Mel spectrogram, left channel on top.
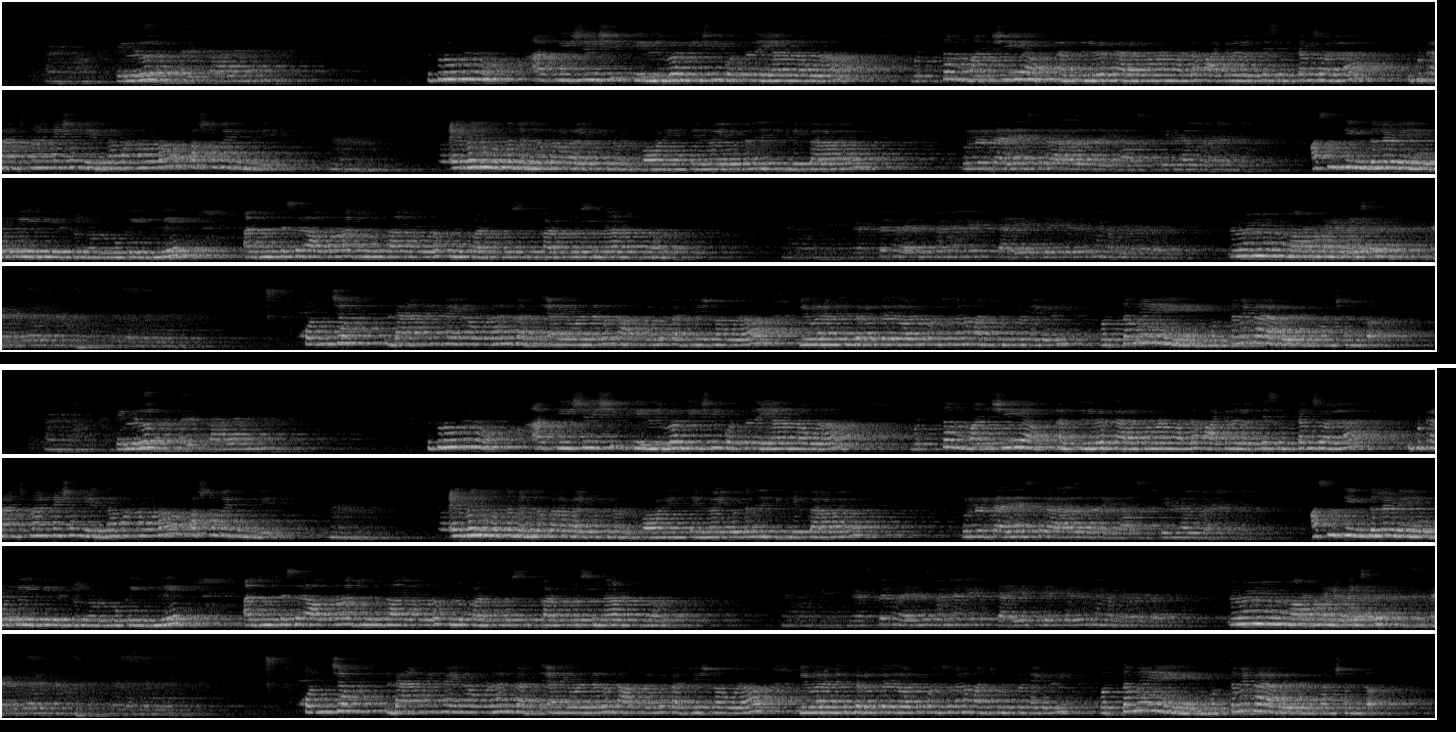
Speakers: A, on the right; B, on the right.
A: అవునా తీసేస్తారా
B: ఫుల్లు
A: మరి పాలేమన్నా
B: ఇప్పుడు తీసేసి లివర్ తీసి కొత్త దయ్యాలం కూడా మొత్తం మనిషి లివర్ ఖరాబ్ అవ్వడం వల్ల వాటి వాళ్లు వచ్చే సిమ్టమ్స్ వల్ల ఇప్పుడు ట్రాన్స్ప్లాంటేషన్ చేద్దాంమన్నా కూడా కష్టం అవుతుంది
A: ఉహు
B: ఏమైంది మొత్తం ఎల్లో కలర్ అయిపోతున్నాడు బాడీ ఎంత ఎల్లో అయిపోతున్నది కిడ్నీలు కరాబయినయ్
A: తొందర డైజెస్ట్ కాల ఇగస తిన్న కూడా ఆయనకు
B: అసలు తింటలేడే ఒకటే ఇడ్లీ తిన్ తిన్నుడు ఒక ఇడ్లీ ఆ జ్యూసెస్ తాగుతున్నాడు ఆ జ్యూస్ జాగిన కూడా ఫుల్ కడునొస్తుంది కడుపునొస్తుందని అంటున్నడు
A: అవును నొస్తది ఎందుకంటే అది డిజెస్ట్ చేసేది మన లివర్ కదా
B: ఉమ్ అవును
A: అంటే బ
B: వేస్ట్
A: ఆ మెటబాలిజమ్ అక్కడేగా జరిగేది
B: ప్చ్ కొంచెం డ్యామేజ్ అయినా కూడా అది కజ్ అది ఏమంట్ దరు దాని వరకు కట్ చేసినా కూడా లివర్ అనేది పెరుగుతుంది కాబట్టి కొంచమనా మంచు ఉంటుండే గని మొత్తమే మొత్తమే ఖరాబ అయిపోయిండు మనిషంతా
